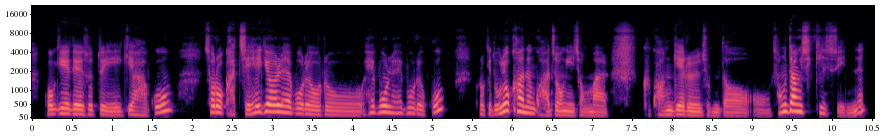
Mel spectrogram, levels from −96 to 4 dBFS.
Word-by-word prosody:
거기에 165 +3 +1
대해서 160 -1 +2
또 150 - -4
얘기하고 135 - -2 0.4
서로 220 -3 +4
같이 160 - -4
해결해 230 +1 +5
보려로 145 -7 -4
해 215 - -3
볼 220 0 +3
해 195 0 -6
보려고 190 - -3 0.4
그렇게 160 0 -7
노력하는 225 - +4
과정이 130 0 -2
정말 115 -2 -5 0.4
그 - - -16
관계를 135 -2 -1
좀 115 -2 -10
더 105 -1 -5
어 100 -1 -15
성장시킬 245 - +4
수 - - -12
있는 100 -1 -6
155 Hz, 300 characters per minute, -27 LUFS, 125-205 Hz, 0.4 s, 해결해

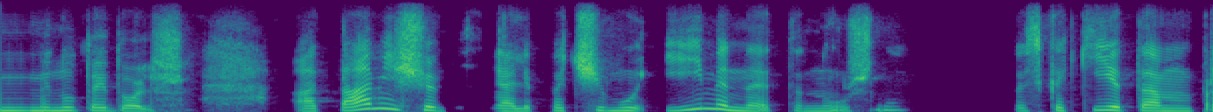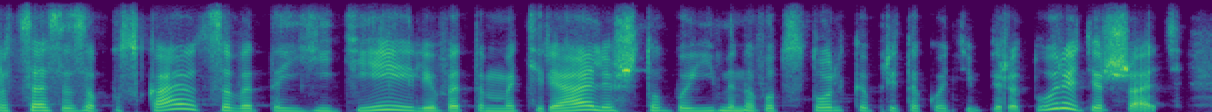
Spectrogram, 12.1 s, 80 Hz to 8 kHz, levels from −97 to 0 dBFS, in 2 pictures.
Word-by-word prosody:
минутой 210 0 -3
дольше. 185 -3 -3 0.5
А 175 0 -4
там 310 - +2
еще 285 -7 +5
объясняли, 185 - -6
почему 205 +1 +2
именно 265 - 0
это 185 - -7
нужно. 240 +7 -5 0.5
То - - -13
есть 195 - -1
какие 235 +3 0
там 190 -4 -1
процессы 200 0 0
запускаются 220 - 0
в - - -10
этой 185 +1 -4
еде 200 +7 -1
или 200 -2 -1
в - - -17
этом 180 +1 -3
материале, 215 +6 +3
чтобы 200 -3 +5
именно 200 +2 -5
вот 190 0 -6
столько 210 -1 -4
при 190 - -7
такой 180 +1 -9
температуре 310 - 0
держать, - - +4
205 Hz, 155 wpm, -25 LUFS, 190-230 Hz, 0.5 s, еще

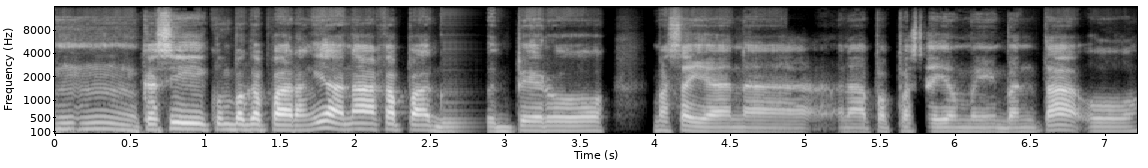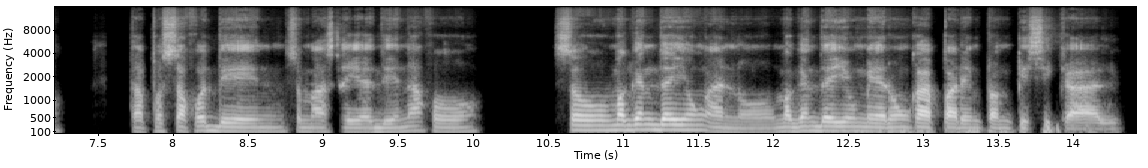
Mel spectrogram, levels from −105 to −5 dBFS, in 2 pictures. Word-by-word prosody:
Mm, 170 -4 -5
kasi 170 +1 +8
kumbaga 160 -1 +1
parang 145 0 +5
yan 190 -3 +5
nakakapagod 150 -9 +2 0.2
pero 130 -1 -1 0.3
masaya 120 -4 +1
na 110 -1 -4 0.6
napapasaya 110 +1 -4
mo 110 - -11
yung 110 -2 -9
ibang 110 0 -5
tao, 120 -4 -1 0.5
tapos 115 +3 0
ako 130 +2 -2
din 110 -2 -3
sumasaya 110 -1 -3
din 110 +2 -5
ako, 115 -3 -8 0.5
so 140 -1 -1
maganda 150 +1 +1
yung 150 -1 0
ano, 100 -3 -7
maganda 125 +2 -1
yung 125 -1 -3
meron 115 -1 -2
ka 115 -1 +2
pa 110 - 0
ring 105 -1 -7
pang 100 -1 -7
pisikal. 90 -1 -2
120 Hz, 135 wpm, -22 LUFS, 110-145 Hz, 0.6 s, kasi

